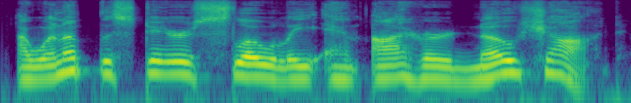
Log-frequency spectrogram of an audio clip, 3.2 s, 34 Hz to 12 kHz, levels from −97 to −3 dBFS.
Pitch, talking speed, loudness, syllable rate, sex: 150 Hz, 210 wpm, -18 LUFS, 4.4 syllables/s, male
